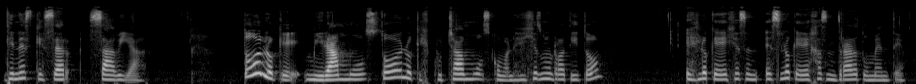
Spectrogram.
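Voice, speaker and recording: A woman's voice: on the high side, normal speed. A woman preaching a sermon to other women, earnest and exhorting, repeating phrases for emphasis.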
